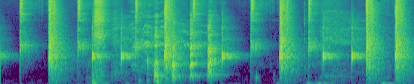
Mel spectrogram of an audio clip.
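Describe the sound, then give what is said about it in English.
An email alert sound effect plays alone: a quick, uneven run of sharp, bright bursts over a faint steady mid-pitched tone, repeating for about four seconds. “Sound effect when we get an email.”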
